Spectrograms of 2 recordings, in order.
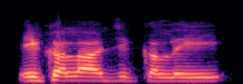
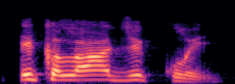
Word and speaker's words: ecologically: look at these words any word with the c a l l y what we do we we say it as k k musically uh military and dram dramatically ecologically no these letter A's you have to silence and if there are two consonants together like Double L you have to silence one of them as well so that means ecologically logically not without the a c l y c like that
